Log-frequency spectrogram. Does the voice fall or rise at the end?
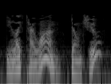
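rise. The pitch rises at the end. The speaker does not know if the listener likes Taiwan. "老师是用上扬的语调 don't you?"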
